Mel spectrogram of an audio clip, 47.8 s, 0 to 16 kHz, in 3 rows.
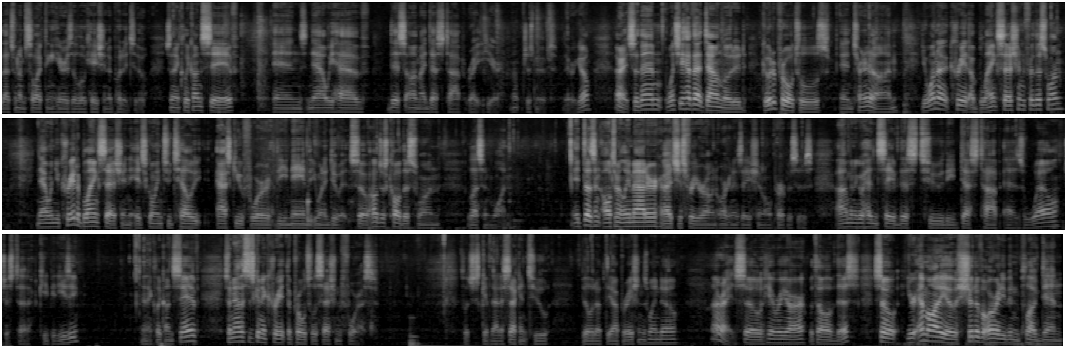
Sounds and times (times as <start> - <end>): Speech: 0.0 - 23.6, 24.5 - 33.2, 34.0 - 37.6, 38.8 - 47.8.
